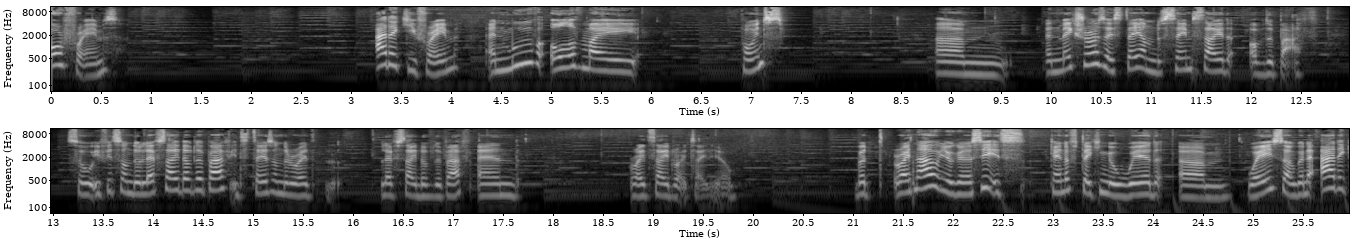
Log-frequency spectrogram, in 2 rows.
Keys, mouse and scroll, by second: 0.0-1.0 scroll up 2, 1.0-2.9 scroll down 2, 2.9 scroll down 1, 3.1 click, 7.2-8.4 drag, 9.4-11.5 drag, 12.8-14.2 drag, 15.0-16.2 drag, 17.3-17.8 drag, 18.4-19.5 drag, 20.2-21.0 drag, 22.6 click.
